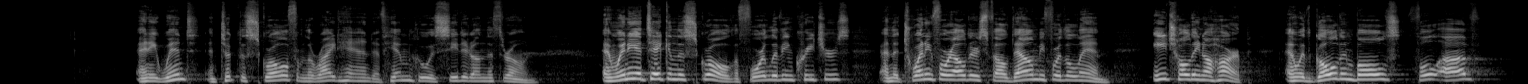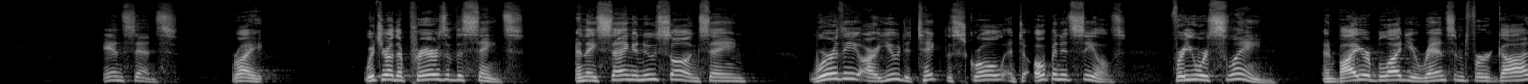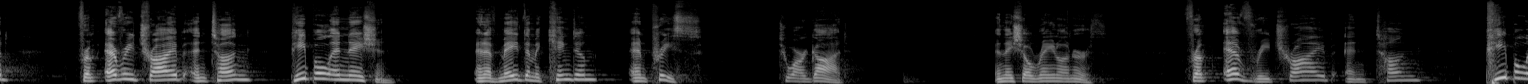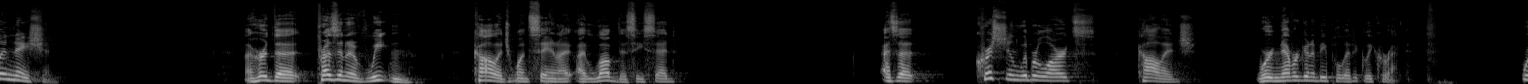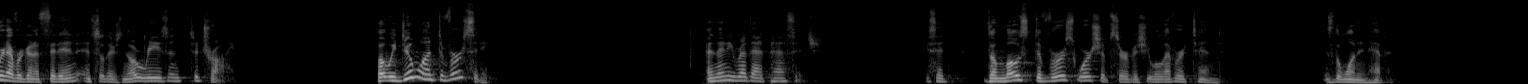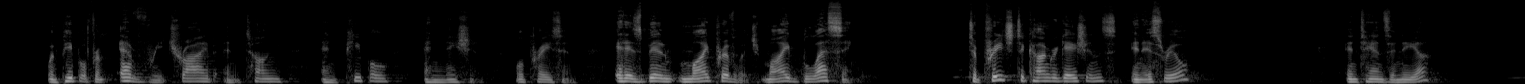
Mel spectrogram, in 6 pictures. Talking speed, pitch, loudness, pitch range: 145 wpm, 160 Hz, -26 LUFS, 135-205 Hz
